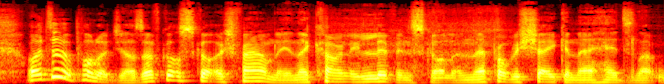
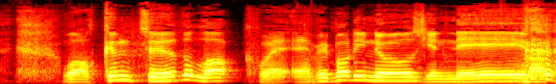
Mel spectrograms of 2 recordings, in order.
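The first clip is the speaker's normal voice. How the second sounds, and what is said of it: Poor put-on Scottish accent. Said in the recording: “That was a terrible Scottish accent.”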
